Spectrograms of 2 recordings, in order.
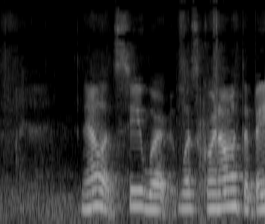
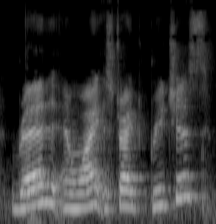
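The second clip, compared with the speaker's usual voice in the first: ordinary delivery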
